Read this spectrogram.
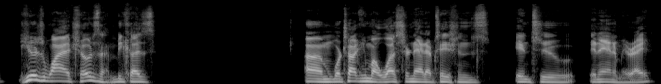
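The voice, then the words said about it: Slightly hoarse voice. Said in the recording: “my voice is still, it's getting better, but it's a little hoarse.”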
